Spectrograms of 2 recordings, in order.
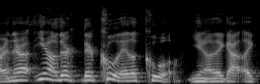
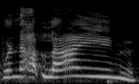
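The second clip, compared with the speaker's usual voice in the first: very high, slow, crying whine; mock-wail it like a protesting girl; whiny girl voice; much slower than usual. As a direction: teller mimics the girls protesting in a high, slow mock cry. Girls protesting, voiced by teller.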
